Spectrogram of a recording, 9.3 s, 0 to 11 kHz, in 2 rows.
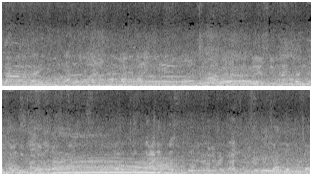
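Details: Thin dairy cow at the Aftabganj cattle market, 1 November 2025, letting out a short low moo that dips at its end, heard amid continuous men's voices and general market noise.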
